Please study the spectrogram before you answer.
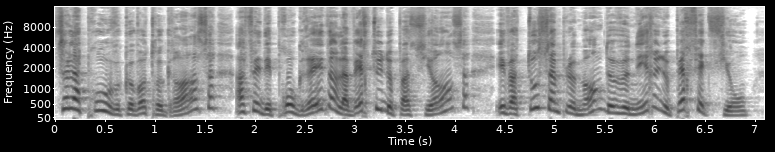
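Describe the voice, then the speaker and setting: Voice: medium pitch, very animated, a little slow. A reader voicing Mademoiselle Amélie, a kind, motherly old spinster, speaking affectionately in a storybook reading. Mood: tender. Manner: affectionate, cheerful.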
